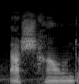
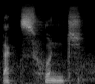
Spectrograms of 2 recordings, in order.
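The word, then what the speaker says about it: Dachshund: I guess but yeah it's a German name so it's pronounced Dux hunt in Fury but I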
